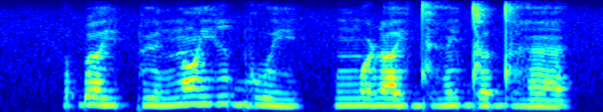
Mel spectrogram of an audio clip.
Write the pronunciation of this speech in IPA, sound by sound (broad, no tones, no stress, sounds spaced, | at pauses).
ɓ œ j p y n ɔ̃ j i b u j | ŋʷ a ɳ a j dʱ ẽ j d œ dʱ ɛ̃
